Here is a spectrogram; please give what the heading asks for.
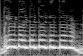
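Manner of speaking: high and loud, blue blue blue; excited blue blinking. Retold or imitated. Recalling the ship lights going blue, excited and high.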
